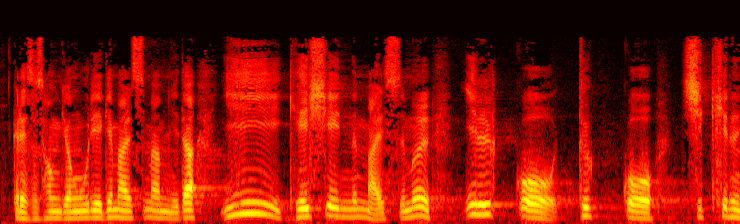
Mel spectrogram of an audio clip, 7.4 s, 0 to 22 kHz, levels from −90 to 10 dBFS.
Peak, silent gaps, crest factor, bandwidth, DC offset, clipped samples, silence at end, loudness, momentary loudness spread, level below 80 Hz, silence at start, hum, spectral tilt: 0 dBFS; none; 22 dB; 11.5 kHz; under 0.1%; under 0.1%; 0 s; -22 LUFS; 8 LU; -56 dBFS; 0.15 s; none; -5.5 dB/octave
